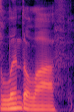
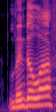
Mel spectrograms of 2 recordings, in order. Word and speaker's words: Lindelof: that you pronounce his name like it rhymes with Lindy Hop which I appreciate Lindy Hop but I think it's I think it's Lindelof Lindelof again de la I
